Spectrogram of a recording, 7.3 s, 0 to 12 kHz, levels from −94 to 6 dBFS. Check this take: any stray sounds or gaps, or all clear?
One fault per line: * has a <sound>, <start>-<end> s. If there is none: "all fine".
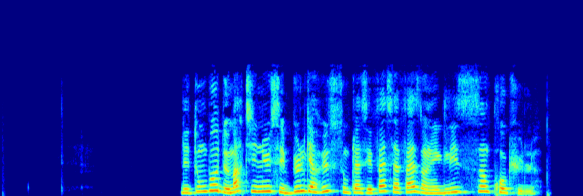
all fine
